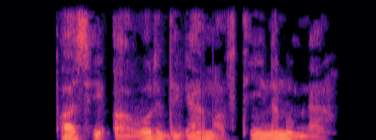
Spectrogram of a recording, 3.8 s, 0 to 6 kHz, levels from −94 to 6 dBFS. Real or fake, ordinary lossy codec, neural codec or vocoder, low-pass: real; Opus, 64 kbps; none; 5.4 kHz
